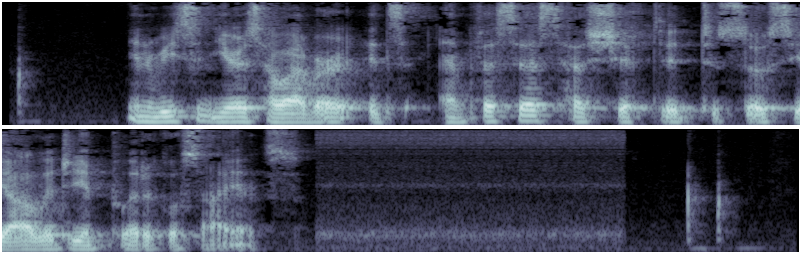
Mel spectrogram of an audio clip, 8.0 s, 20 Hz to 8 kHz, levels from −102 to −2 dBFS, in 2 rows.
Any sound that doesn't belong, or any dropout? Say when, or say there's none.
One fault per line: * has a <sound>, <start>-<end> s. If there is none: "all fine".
all fine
